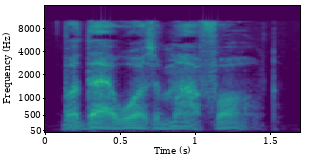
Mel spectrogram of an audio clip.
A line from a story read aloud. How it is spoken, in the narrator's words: he mumbled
